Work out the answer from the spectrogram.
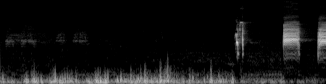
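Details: Black francolin, a Sindhi bird kept for sale, calling with loud, harsh, ringing notes in a quick broken series. Low murmuring human voices and faint higher chirps come before the calls.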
